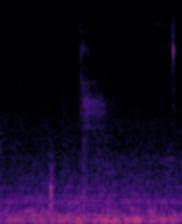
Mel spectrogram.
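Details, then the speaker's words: Throttle switch heard from underneath: a few faint, sharp clicks as the throttle moves, switching at closed and wide-open throttle; working normally. "so here's the switch from underneath and you can hear as soon as it as soon as I'm as soon as I move the throttle you can hear the switch clicking"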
